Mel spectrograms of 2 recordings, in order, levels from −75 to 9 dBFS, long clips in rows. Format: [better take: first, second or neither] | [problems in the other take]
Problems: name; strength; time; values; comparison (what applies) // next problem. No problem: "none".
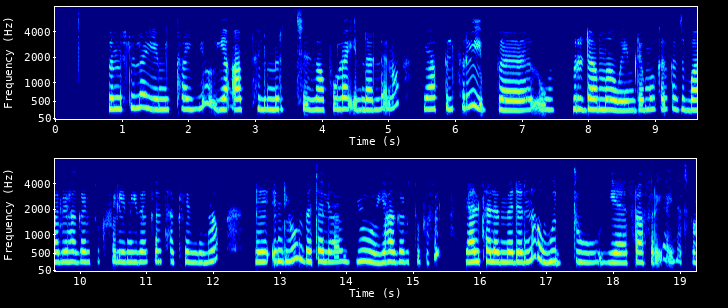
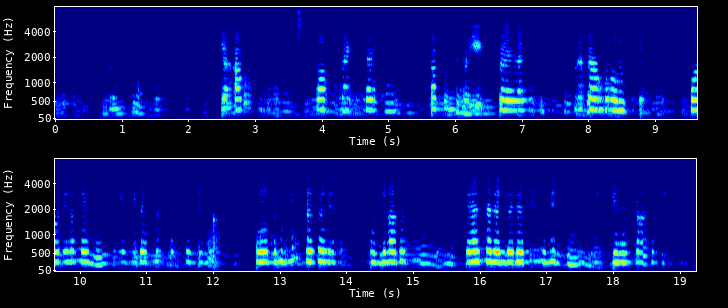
first | noise reduction (neural mask model DeepFilterNet 3)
